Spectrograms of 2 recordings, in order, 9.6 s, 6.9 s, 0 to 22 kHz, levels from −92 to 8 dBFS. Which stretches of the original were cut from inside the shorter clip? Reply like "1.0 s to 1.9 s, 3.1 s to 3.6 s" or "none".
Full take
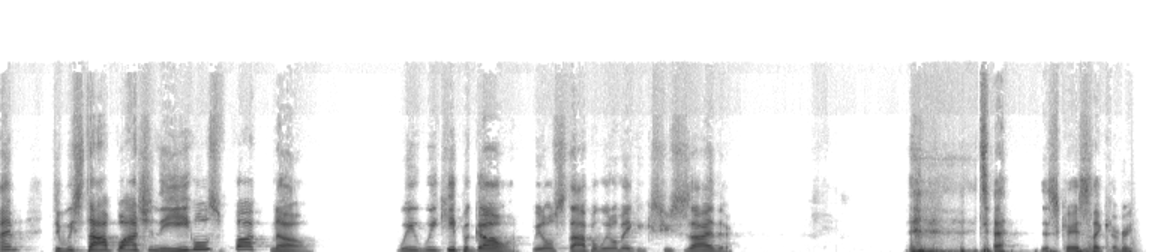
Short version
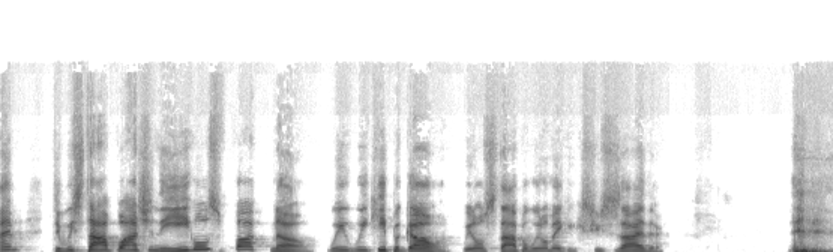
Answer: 2.7 s to 3.2 s, 6.1 s to 6.5 s

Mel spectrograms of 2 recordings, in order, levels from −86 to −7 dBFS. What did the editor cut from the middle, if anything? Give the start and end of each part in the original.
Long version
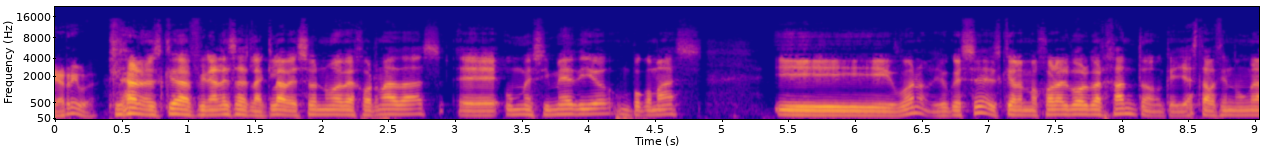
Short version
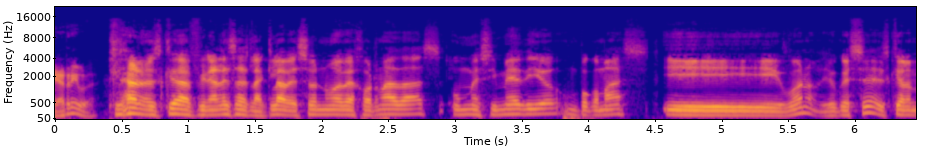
2.9 s to 3.3 s, 4.9 s to 5.4 s

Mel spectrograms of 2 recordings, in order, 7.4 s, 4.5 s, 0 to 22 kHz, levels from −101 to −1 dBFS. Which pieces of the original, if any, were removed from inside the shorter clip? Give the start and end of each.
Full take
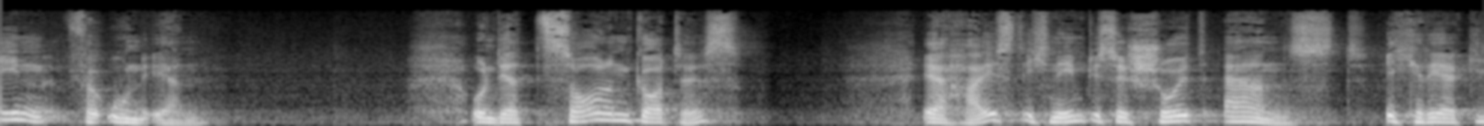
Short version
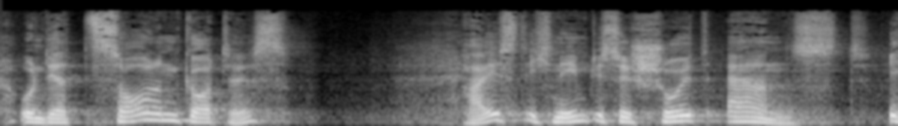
4.6 s to 4.8 s

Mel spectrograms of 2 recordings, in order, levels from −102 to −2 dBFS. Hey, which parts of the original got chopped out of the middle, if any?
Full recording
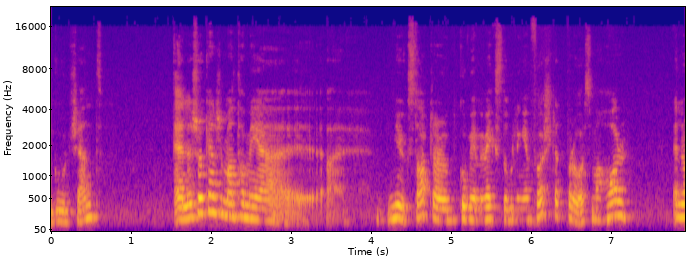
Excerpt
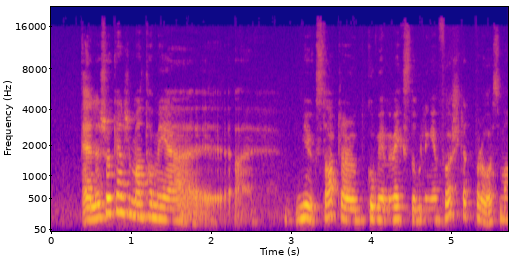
none

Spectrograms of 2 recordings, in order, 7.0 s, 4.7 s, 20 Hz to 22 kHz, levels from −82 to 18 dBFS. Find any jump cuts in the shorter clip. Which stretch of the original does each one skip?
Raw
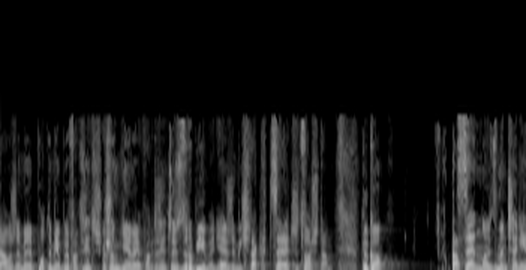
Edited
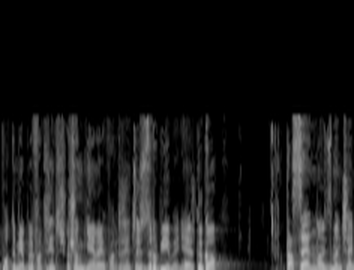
3.0 s to 4.8 s

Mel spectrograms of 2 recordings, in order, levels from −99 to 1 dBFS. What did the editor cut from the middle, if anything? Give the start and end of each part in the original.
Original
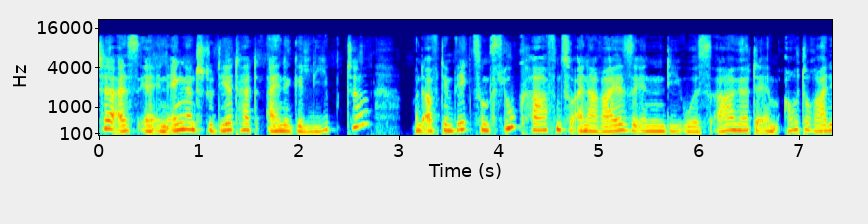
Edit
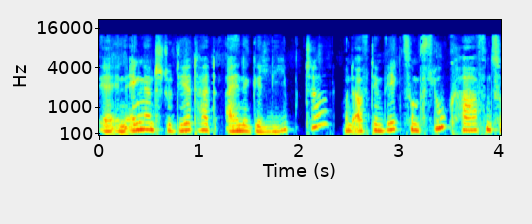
2.8 s to 3.0 s

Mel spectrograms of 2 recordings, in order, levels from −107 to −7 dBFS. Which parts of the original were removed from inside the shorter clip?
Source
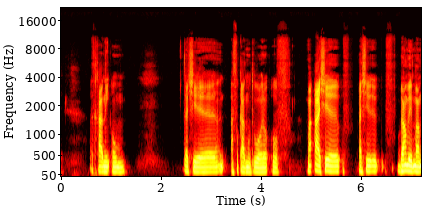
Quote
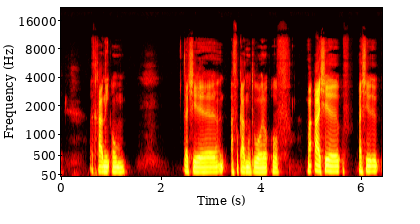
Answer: none

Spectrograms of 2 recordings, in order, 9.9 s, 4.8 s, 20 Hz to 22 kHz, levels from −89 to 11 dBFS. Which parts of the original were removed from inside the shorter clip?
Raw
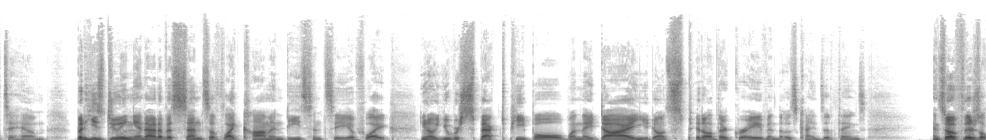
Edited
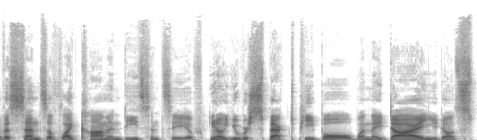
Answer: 3.6 s to 4.1 s

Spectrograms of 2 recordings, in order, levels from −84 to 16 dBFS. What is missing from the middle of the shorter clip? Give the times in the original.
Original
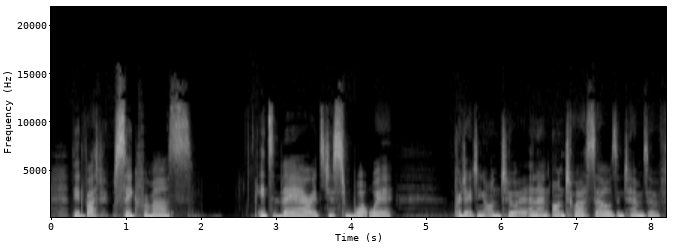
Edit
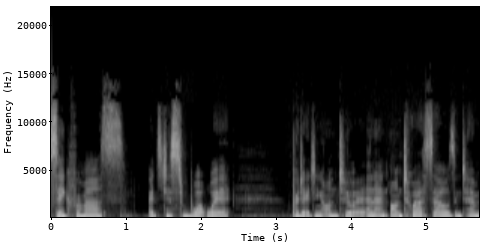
2.2 s to 3.5 s

